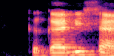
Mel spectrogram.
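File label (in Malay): "kegadisan", Malay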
